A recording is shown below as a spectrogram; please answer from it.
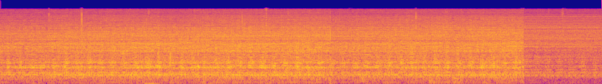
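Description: KitchenAid stand mixer running, its beater mixing softened butter and cream cheese in the steel bowl: a steady motor hum with some rattle, dropping to a quieter level about five seconds in.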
